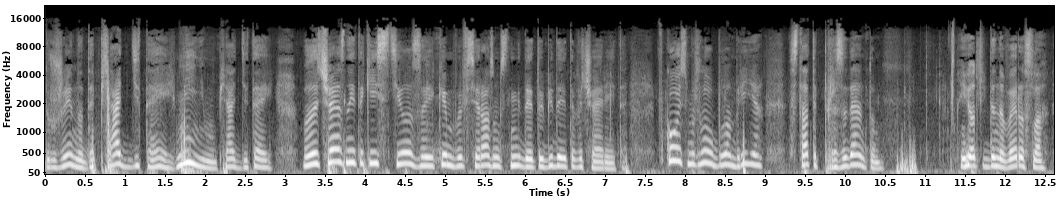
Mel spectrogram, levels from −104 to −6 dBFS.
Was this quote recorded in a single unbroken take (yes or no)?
yes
